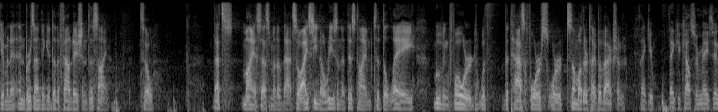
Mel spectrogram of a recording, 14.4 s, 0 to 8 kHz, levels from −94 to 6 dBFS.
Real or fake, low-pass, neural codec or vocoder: real; 7.2 kHz; none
